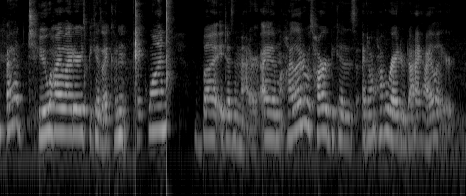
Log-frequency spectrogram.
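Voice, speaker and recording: In a room with audible echo and noticeable background noise, a woman talks at a very fast pace with a fairly high pitch and ordinary pitch variation. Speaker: beauty vlogger. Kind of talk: casual product review talk. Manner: animated.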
